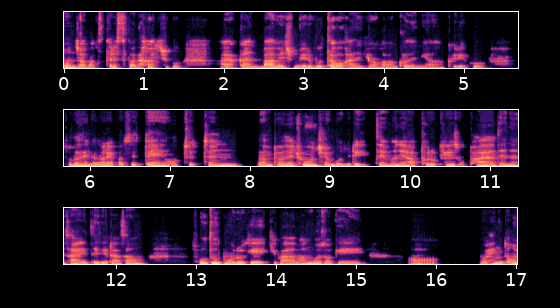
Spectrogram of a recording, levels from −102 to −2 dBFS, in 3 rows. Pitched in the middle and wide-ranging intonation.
Yes: medium, 180 Hz; wide, 6.0 semitones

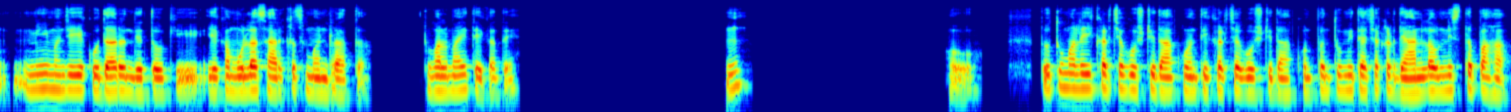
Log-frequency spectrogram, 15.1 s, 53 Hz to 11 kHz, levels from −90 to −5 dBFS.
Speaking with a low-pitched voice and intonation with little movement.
No: medium, 145 Hz; narrow, 2.1 semitones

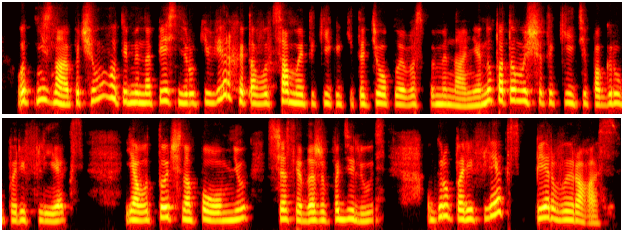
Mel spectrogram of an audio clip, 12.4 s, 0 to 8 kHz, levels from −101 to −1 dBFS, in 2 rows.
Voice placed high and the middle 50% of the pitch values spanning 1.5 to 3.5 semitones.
No: high, 200 Hz; average, 3.9 semitones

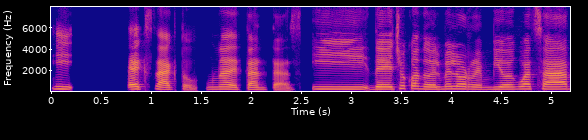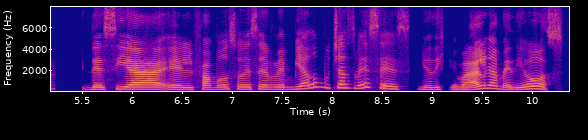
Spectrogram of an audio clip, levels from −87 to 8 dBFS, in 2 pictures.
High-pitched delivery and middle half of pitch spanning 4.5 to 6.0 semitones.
No: high, 210 Hz; narrow, 2.6 semitones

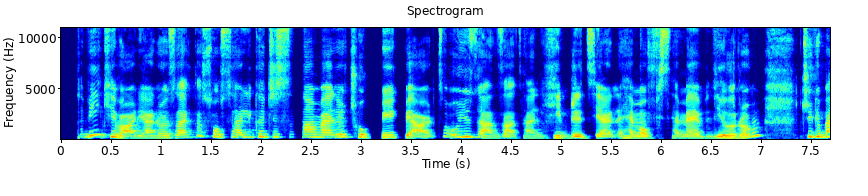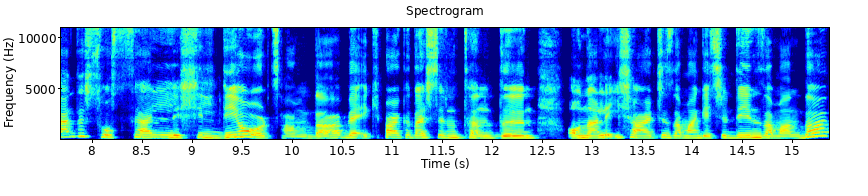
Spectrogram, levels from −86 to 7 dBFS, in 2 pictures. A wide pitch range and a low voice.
No: wide, 5.9 semitones; high, 205 Hz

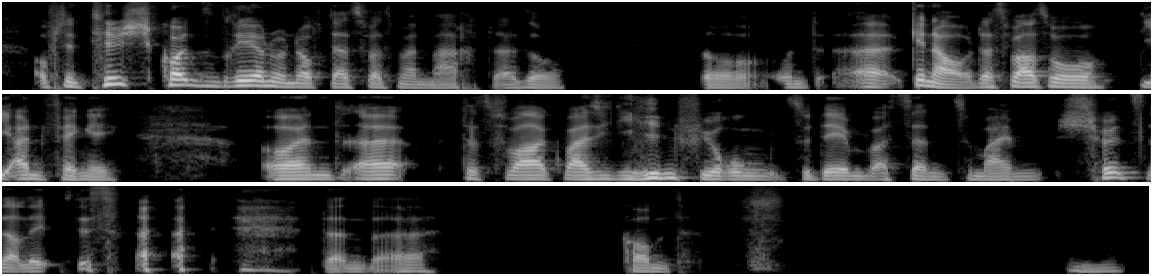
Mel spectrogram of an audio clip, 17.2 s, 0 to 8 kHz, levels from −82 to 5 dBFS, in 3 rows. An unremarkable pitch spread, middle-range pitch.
No: average, 3.2 semitones; low, 115 Hz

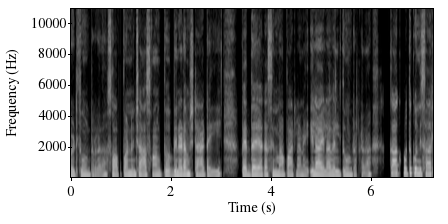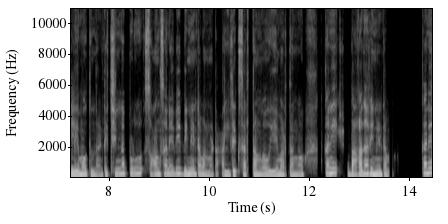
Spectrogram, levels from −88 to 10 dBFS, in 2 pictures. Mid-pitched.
No: high, 235 Hz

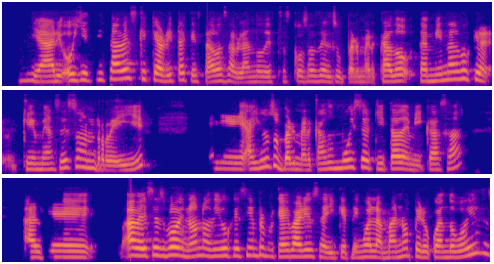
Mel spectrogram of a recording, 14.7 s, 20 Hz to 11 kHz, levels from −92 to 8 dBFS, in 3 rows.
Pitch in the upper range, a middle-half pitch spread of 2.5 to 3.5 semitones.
No: high, 235 Hz; average, 4.2 semitones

